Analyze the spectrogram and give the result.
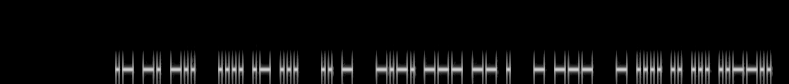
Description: Morse code, heard as a keyed tone, about 34 wpm, 700 Hz. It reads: AND HAS IT COME TO THIS?
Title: Sentences from Top 100 Words 35wpm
